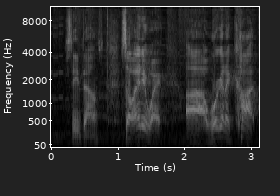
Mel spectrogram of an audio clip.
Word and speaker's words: Steve Downes: Master Chief what yeah Steve Downes is that how you say it yeah I like how his name is spelled do wnes Ness yeah Steve Downes so anyway we're gonna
